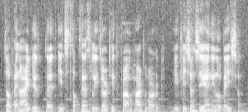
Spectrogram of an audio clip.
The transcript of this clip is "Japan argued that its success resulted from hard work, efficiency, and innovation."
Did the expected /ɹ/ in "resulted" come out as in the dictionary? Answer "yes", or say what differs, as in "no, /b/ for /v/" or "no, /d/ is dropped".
no, /l/ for /ɹ/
